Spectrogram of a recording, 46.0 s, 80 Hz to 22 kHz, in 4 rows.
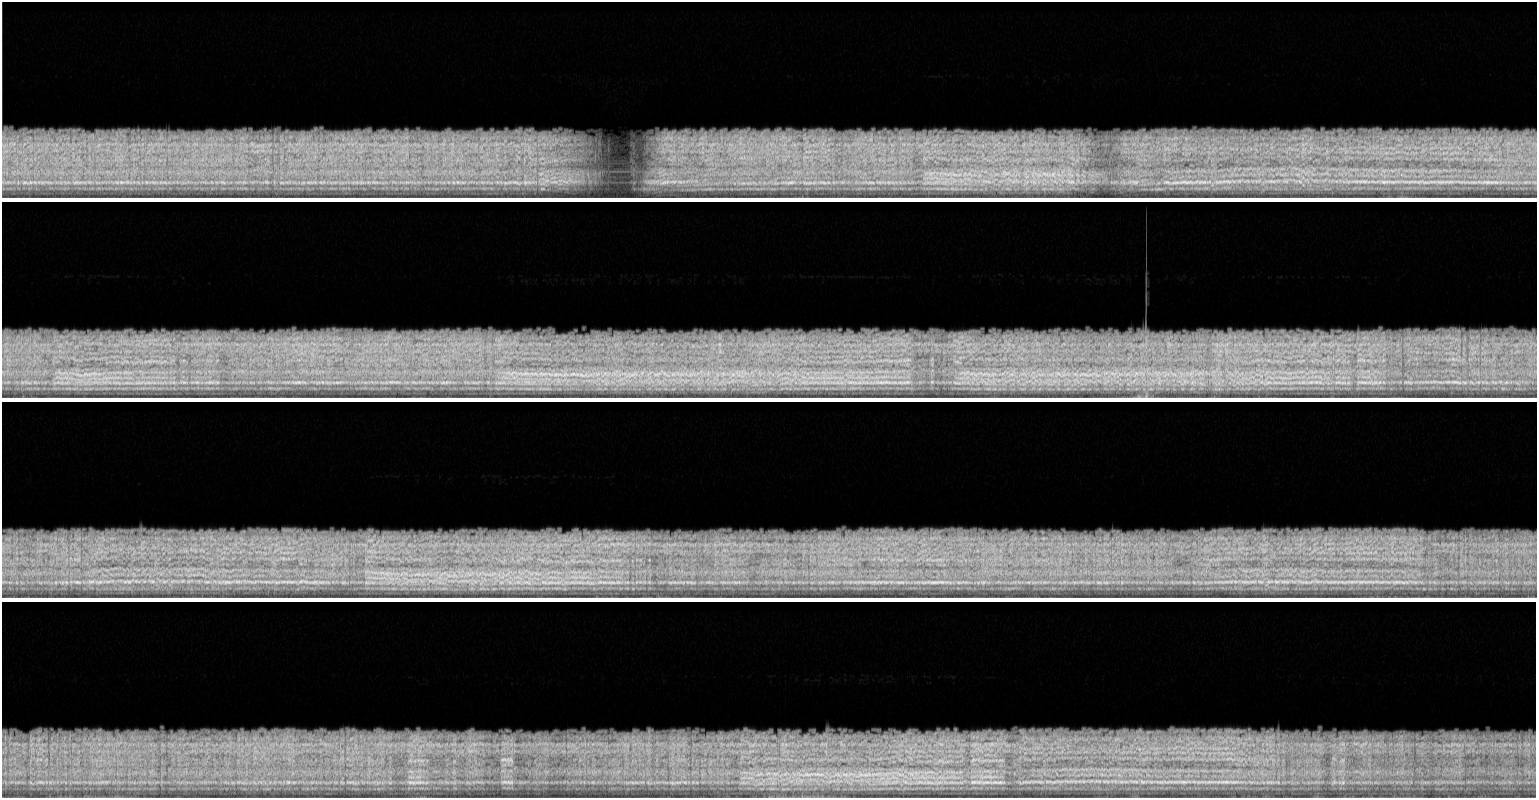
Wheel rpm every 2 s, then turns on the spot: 160, 160, 90, 150, 130, 160, 160, 160, 160, 160, 170, 160, 160, 160, 160, 160, 160, 160, 160, 160, 160, 160, 160.
none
